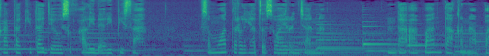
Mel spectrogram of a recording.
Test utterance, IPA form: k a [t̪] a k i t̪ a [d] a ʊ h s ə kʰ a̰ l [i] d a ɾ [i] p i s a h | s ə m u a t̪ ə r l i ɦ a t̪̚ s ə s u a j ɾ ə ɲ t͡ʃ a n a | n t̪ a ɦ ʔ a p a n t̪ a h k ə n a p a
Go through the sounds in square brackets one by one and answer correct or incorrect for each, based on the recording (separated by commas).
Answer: correct, incorrect, correct, correct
